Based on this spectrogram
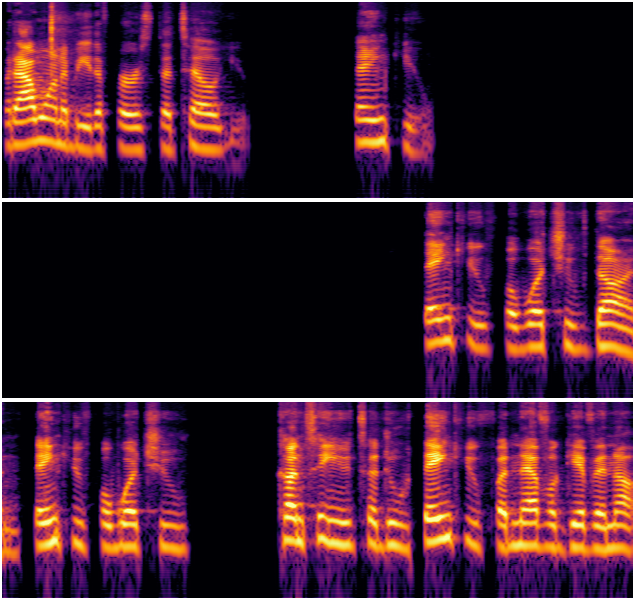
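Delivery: tearful, choked-up voice, crying while speaking. Speaking to Miss Colvin, choked up and crying; tearful, choked up. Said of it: "and crying".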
